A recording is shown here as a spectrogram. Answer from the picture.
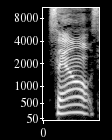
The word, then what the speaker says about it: salmon: Salmon. – Salmon. – Well, sometimes I look at salmon and I know full well that I'm not supposed to pronounce the L, but I want to.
